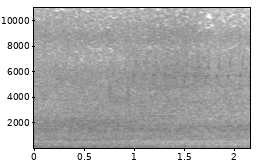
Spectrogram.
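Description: Steady road-traffic noise from a busy street: a low, even rumble of passing vehicles.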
